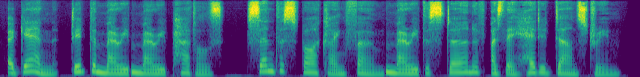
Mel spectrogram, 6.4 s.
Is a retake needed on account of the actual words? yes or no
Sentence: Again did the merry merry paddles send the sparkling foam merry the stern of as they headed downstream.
no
